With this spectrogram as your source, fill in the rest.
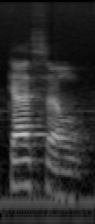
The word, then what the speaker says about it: castle: walk walk L silent seven castle castle T sign eight window window window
